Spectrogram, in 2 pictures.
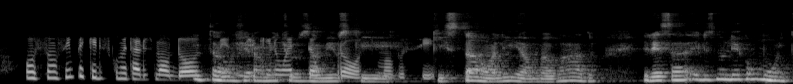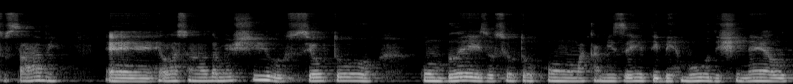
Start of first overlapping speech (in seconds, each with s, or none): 1.9 s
